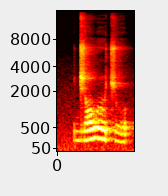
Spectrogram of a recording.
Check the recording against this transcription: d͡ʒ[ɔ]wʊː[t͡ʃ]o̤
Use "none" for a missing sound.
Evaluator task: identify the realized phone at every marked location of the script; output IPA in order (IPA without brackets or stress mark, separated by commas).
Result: ɔ, t͡ʃ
